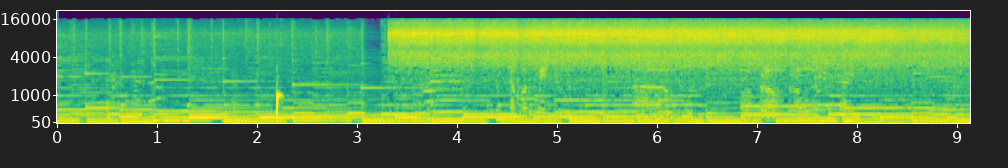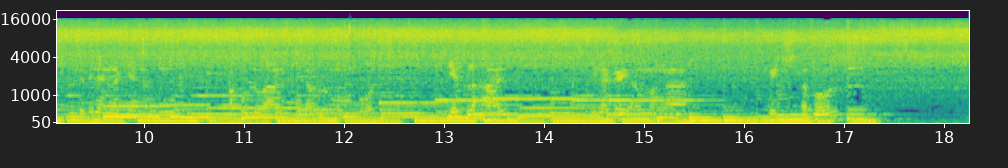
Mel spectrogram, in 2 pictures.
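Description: Chicken pieces sizzling as they fry in a wok, with occasional spatula scrapes; the sizzle comes in suddenly about three seconds in, after a single sharp click. Background music plays throughout.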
